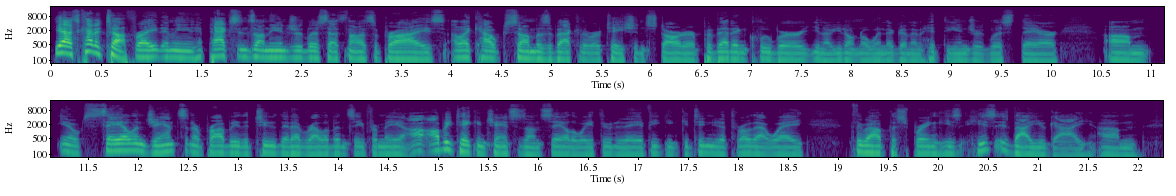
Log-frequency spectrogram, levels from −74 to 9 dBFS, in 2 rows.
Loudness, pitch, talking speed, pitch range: -25 LUFS, 115 Hz, 235 wpm, 105-130 Hz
